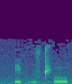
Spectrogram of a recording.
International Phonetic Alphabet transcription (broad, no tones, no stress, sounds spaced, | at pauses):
e p ṵ z t͡ʃʼ o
